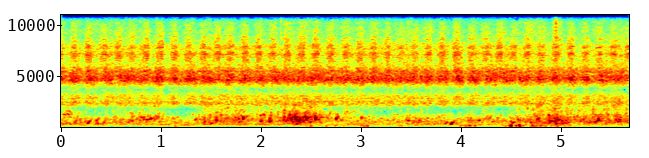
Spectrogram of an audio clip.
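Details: High, insistent cicada drone throbbing evenly on Badija island, Croatia, with gentle waves and trickling water underneath.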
